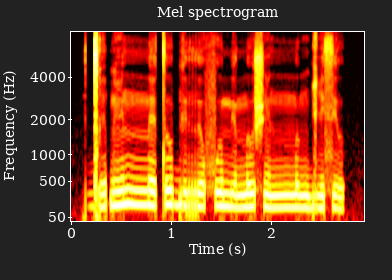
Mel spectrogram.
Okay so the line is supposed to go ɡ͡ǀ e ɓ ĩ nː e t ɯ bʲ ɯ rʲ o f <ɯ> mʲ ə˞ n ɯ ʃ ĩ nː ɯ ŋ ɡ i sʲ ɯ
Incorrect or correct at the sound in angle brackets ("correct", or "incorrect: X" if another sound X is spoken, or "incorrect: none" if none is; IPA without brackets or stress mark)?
correct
